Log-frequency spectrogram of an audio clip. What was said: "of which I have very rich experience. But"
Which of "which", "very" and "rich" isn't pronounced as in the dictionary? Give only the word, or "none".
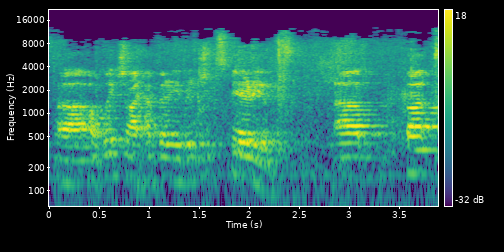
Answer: none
